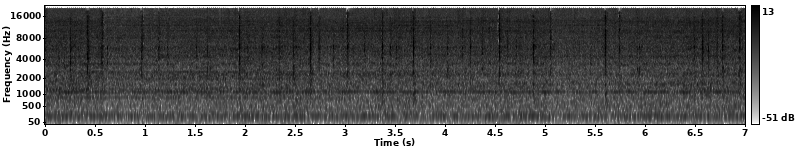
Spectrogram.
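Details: BMW E46 325i engine bay at idle: light, irregular metallic rattles about every couple of seconds over a steady idle, something loose up front, appearing after the pulleys, serpentine belt, radiator and power steering pump were replaced; source not yet pinned down.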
